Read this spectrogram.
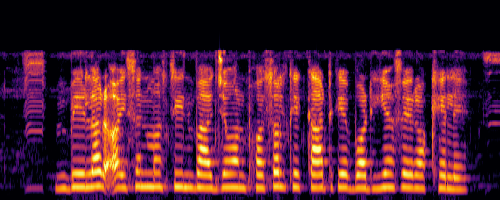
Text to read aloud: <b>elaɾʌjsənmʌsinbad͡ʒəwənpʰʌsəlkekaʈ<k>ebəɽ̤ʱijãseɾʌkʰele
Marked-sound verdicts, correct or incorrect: correct, correct

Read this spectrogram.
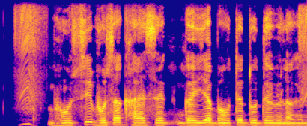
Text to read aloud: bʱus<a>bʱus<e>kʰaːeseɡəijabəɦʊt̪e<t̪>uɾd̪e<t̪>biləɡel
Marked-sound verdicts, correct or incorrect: incorrect, incorrect, incorrect, incorrect

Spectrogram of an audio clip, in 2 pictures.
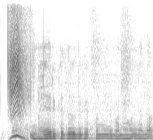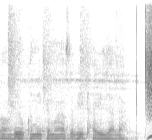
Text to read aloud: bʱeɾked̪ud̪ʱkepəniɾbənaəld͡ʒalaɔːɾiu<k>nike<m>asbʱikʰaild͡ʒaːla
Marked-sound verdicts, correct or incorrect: correct, correct

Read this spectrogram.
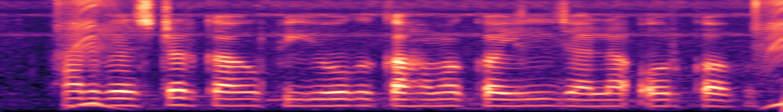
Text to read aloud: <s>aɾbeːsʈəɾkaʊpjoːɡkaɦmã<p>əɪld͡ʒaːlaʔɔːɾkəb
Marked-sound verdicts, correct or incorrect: incorrect, incorrect

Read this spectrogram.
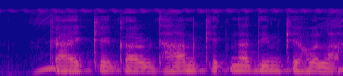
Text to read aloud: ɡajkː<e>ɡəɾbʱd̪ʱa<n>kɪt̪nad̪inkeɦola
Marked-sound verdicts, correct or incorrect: correct, correct

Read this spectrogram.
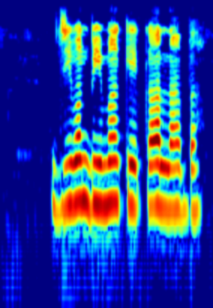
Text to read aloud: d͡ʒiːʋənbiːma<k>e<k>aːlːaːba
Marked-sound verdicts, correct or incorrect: correct, correct

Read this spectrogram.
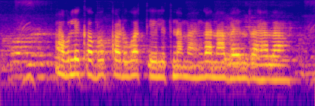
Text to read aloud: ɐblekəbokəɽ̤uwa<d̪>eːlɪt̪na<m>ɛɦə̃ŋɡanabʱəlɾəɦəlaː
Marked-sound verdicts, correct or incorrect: incorrect, correct

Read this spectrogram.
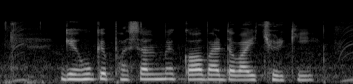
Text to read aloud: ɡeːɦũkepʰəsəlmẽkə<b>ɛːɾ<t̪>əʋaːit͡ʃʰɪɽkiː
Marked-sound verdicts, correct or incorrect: correct, incorrect

